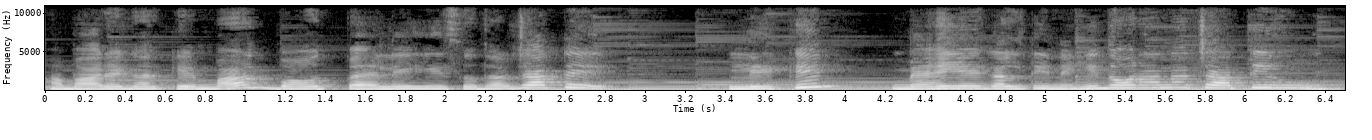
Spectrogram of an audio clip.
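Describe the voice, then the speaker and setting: A woman talks in a high pitch with ordinary pitch variation and very even loudness. Music plays in the background. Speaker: radio jockey, storyteller. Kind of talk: audio story narration.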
